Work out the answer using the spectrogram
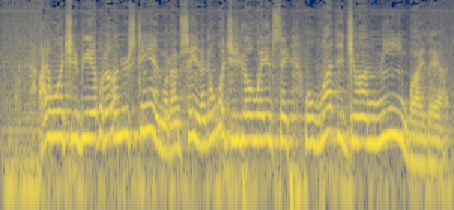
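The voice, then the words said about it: Nebraska accent. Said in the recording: “my Nebraska accent”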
